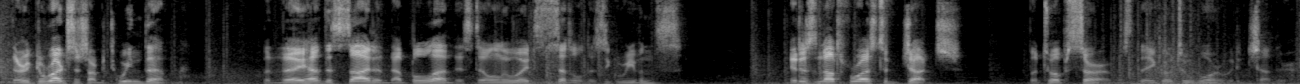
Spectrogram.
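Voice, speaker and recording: Man playing a slow, stately vampire lord. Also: mid-range voice, lightly acted. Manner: grand, stately, archaic diction. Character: solemn, lordly male vampire court ruler. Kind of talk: formal ceremonial audio drama acting.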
